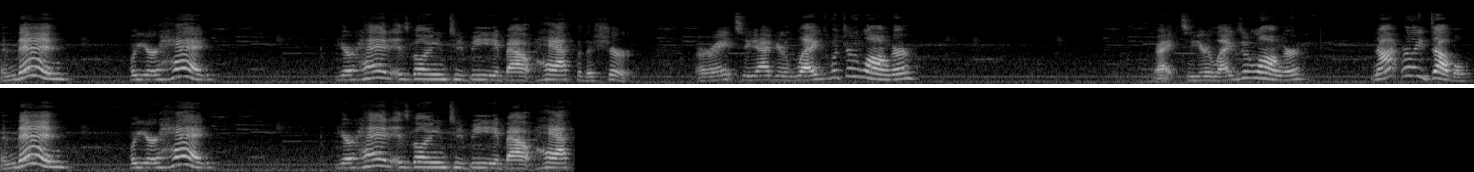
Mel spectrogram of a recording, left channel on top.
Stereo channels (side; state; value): right; drops out; at 5.8 s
